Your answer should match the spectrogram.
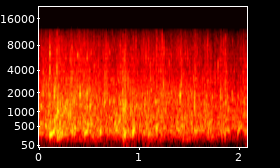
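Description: Steady rushing, splashing water in Las Vegas with a bright, hissy texture and small gurgles, continuous and fairly loud throughout, with no voices.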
